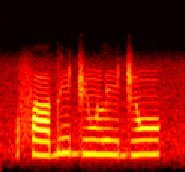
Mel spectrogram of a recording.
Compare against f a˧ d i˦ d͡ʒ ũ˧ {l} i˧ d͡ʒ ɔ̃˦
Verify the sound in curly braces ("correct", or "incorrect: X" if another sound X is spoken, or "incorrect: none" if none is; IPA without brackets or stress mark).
correct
